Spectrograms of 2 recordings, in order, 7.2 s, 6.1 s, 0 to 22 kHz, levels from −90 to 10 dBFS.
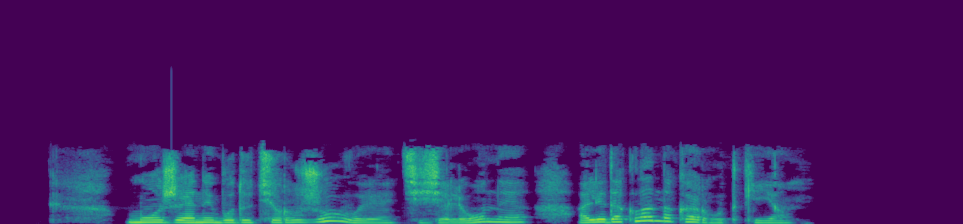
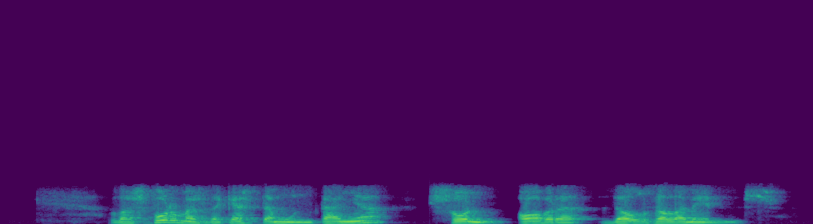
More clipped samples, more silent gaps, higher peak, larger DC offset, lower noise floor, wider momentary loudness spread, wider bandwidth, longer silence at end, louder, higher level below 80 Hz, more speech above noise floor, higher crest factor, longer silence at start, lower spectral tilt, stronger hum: neither; neither; first, 0 dBFS vs -4 dBFS; neither; second, -36 dBFS vs -58 dBFS; second, 14 LU vs 17 LU; first, 8 kHz vs 4 kHz; first, 1.3 s vs 0.35 s; first, -16 LUFS vs -19 LUFS; about the same, -60 dBFS vs -60 dBFS; second, 20 dB vs 40 dB; about the same, 18 dB vs 16 dB; second, 0.35 s vs 0.85 s; second, -3.5 dB/octave vs -12 dB/octave; neither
